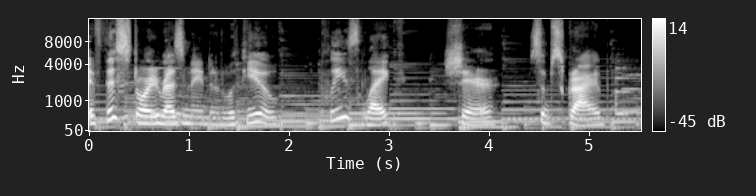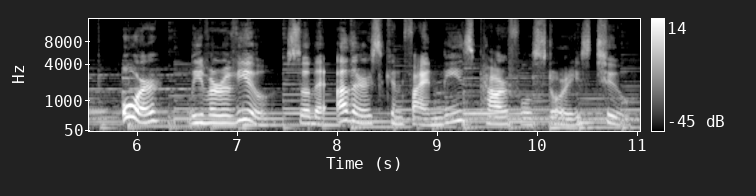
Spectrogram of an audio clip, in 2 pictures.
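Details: Adult speaker; normal speech.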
